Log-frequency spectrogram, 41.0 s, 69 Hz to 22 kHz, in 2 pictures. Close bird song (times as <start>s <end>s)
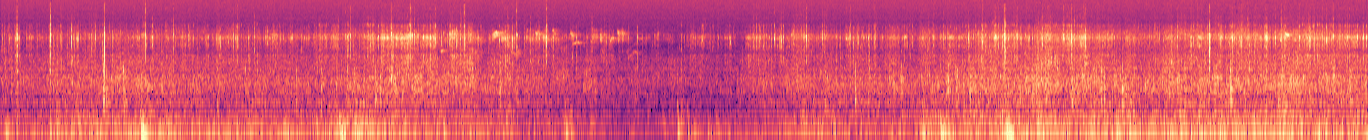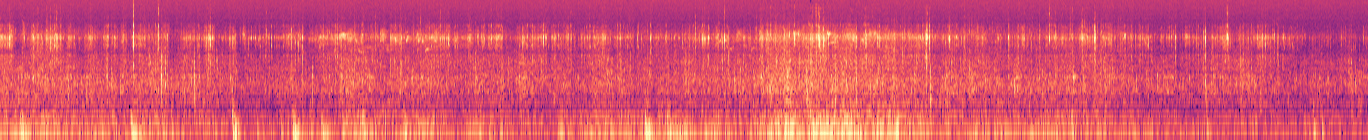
6.5s 9.8s, 25.1s 27.5s, 31.2s 34.2s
